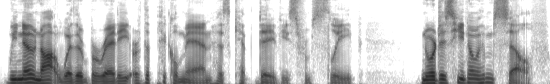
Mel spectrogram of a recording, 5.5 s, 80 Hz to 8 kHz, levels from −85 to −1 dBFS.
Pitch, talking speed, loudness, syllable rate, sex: 100 Hz, 205 wpm, -21 LUFS, 5.2 syllables/s, male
